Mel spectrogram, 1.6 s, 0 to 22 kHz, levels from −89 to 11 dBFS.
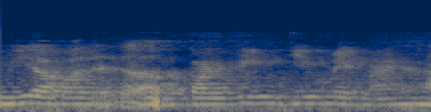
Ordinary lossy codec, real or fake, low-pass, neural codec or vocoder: none; fake; none; codec, 16 kHz, 4 kbps, X-Codec, WavLM features, trained on Multilingual LibriSpeech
